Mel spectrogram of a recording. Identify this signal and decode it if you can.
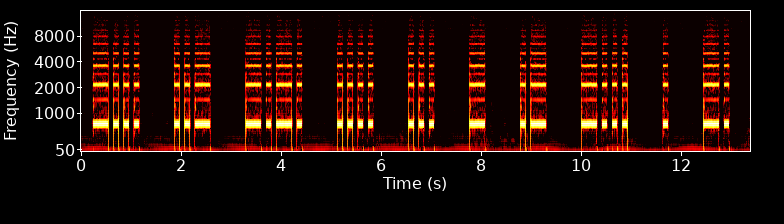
Morse code, heard as a keyed tone, about 12 wpm, spaced as for 8 wpm, 720 Hz. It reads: BUCHSTABEN
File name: Onlinelehrgang / morsen / DJ4UF Morsen23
